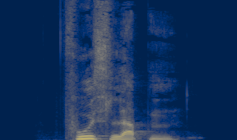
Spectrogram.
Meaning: footwrap
- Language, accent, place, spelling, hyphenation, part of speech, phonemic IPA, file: German, Germany, Berlin, Fußlappen, Fuß‧lap‧pen, noun, /ˈfuːslapm̩/, De-Fußlappen.ogg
